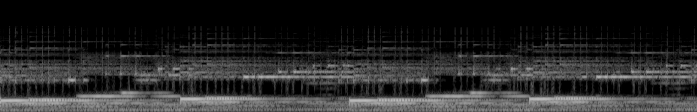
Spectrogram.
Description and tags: (Really bizarre echoes, can’t describe in my poor English :) Perfect loop.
